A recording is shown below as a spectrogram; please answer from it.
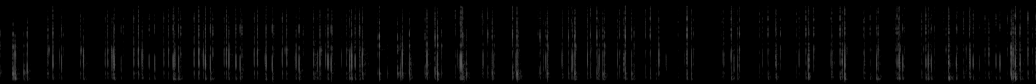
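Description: A small transparent plastic box, partly full of colorful nail tips, is held in both hands and tapped and scratched with long yellow nails. A fast, steady run of crisp, bright plastic clicks and scratchy rattles follows, each dying away almost instantly with no low end. There is a brief gap near the seven-second mark.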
